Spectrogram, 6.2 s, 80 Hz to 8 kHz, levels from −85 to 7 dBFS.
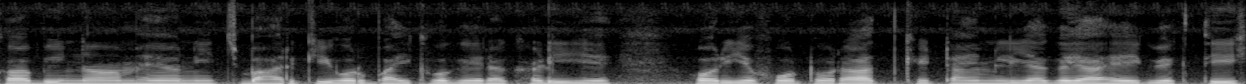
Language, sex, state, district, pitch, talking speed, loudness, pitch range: Hindi, male, Rajasthan, Bikaner, 145 Hz, 210 wpm, -17 LUFS, 145-150 Hz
